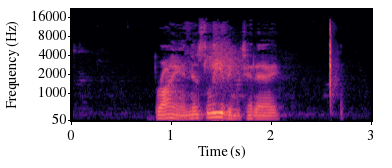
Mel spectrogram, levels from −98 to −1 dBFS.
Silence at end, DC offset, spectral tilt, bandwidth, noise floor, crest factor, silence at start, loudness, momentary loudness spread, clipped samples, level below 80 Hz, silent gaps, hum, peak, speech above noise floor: 0.35 s; under 0.1%; -4.5 dB/octave; 15.5 kHz; -75 dBFS; 26 dB; 0.85 s; -31 LUFS; 14 LU; under 0.1%; -68 dBFS; none; none; -8 dBFS; 45 dB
